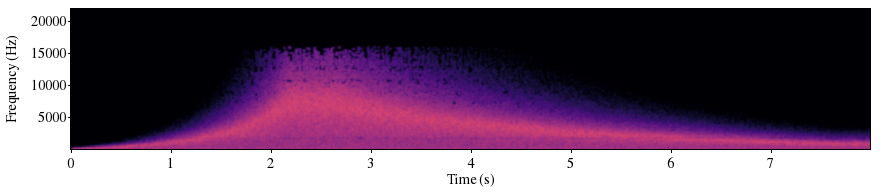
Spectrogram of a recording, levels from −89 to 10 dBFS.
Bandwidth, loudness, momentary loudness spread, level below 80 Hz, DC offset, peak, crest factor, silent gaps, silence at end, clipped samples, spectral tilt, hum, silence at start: 16 kHz; -26 LUFS; 14 LU; -54 dBFS; under 0.1%; -12 dBFS; 18 dB; none; 0 s; under 0.1%; 0 dB/octave; none; 0 s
